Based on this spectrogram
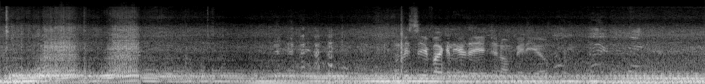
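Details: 2003 Ford Mustang Cobra V8 with a bad motor due for replacement (dead cylinder, burns oil badly, bad valve cover seals, knocking), revved: loud, uneven, lumpy beat stumbling as revs climb; dead cylinder misfire.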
